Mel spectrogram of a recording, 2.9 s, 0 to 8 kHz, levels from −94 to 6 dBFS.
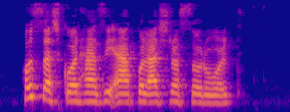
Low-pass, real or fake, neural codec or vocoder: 7.2 kHz; fake; vocoder, 44.1 kHz, 128 mel bands every 512 samples, BigVGAN v2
